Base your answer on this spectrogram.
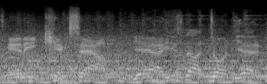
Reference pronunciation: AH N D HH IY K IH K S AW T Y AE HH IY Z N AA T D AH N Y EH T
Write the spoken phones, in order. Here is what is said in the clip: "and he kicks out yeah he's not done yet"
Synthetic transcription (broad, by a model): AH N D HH IY K IH K S AW T Y AE HH IY Z N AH T D AH N Y EH T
